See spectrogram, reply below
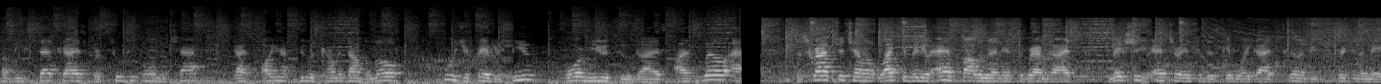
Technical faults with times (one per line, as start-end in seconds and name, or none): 1.51-1.56 lost LE Audio frames
5.06-5.13 lost LE Audio frames
7.41-13.82 input switched to a poorer device
11.42-11.47 lost LE Audio frames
